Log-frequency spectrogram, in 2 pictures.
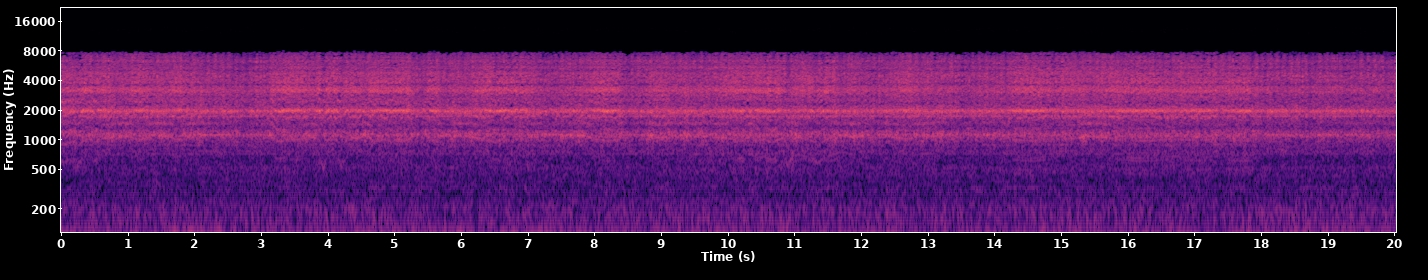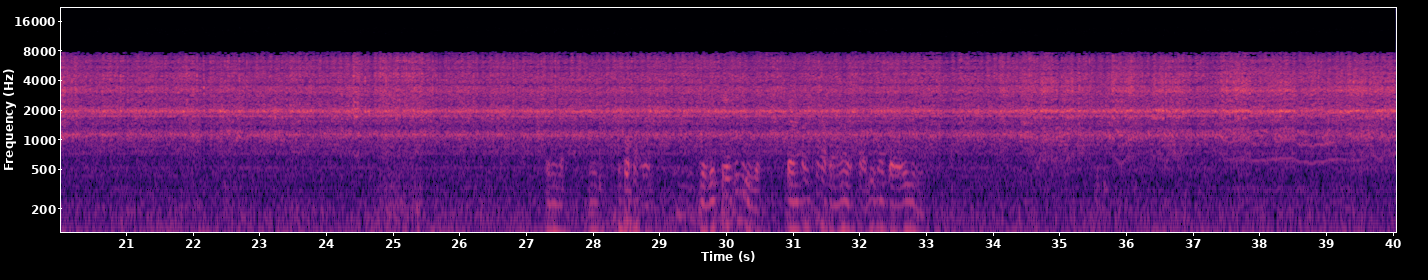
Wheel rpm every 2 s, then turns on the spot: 90, 100, 90, 90, 100, 90, 100, 90, 90, 100, 100, 100, 100, 100, 100, 100, 100, 100, 100, 90.
none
